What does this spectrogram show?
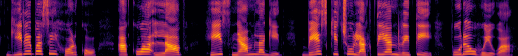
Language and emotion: Santali, neutral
